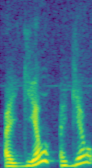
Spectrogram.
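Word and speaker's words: Aigel: Вот недавно я прочитала про очень классный кейс группы Айгел, да, правильно произносится, которая уже после, кстати, очень популярная, записали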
